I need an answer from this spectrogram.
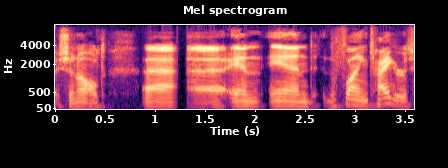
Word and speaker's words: Chennault: they'd been like Chenault although should know pronounce it Chennault and and the Flying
